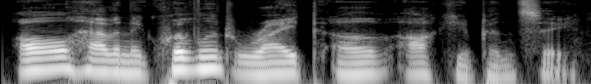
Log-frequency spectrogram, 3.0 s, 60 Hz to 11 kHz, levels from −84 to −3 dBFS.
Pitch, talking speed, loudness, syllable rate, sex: 125 Hz, 140 wpm, -19 LUFS, 4.1 syllables/s, male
